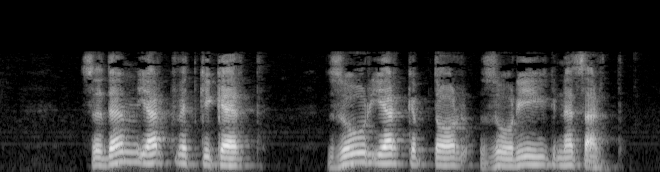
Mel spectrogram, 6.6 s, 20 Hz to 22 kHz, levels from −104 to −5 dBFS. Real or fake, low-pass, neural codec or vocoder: real; 7.2 kHz; none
